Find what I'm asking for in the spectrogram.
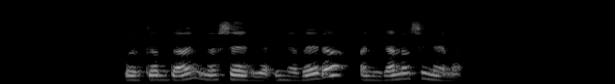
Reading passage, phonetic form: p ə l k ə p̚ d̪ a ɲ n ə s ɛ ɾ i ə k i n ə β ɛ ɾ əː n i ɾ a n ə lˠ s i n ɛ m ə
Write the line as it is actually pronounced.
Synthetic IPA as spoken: p ə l k a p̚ d̪ a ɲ n ə s ɛ ɾ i ə ʔ i n ə β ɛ ɾ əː n i ɾ a n ə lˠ s i n ɛ m ə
